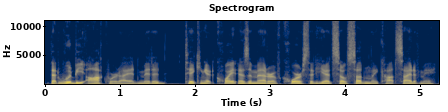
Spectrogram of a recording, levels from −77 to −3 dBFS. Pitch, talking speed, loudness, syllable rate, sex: 125 Hz, 260 wpm, -21 LUFS, 6.6 syllables/s, male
